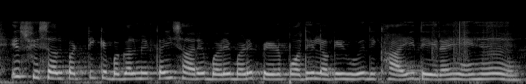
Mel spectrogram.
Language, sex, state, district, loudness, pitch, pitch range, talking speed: Hindi, female, Bihar, East Champaran, -26 LUFS, 250 Hz, 240-270 Hz, 225 wpm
